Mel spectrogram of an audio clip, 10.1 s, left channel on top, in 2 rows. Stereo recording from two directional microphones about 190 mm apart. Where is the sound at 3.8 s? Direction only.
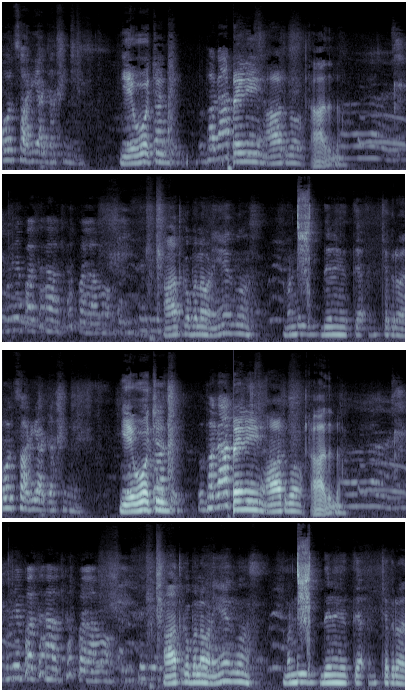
10° right (ahead or behind).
